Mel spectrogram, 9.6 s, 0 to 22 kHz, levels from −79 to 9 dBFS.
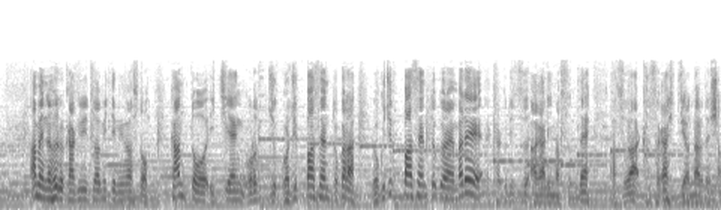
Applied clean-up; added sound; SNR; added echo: none; none; none; none.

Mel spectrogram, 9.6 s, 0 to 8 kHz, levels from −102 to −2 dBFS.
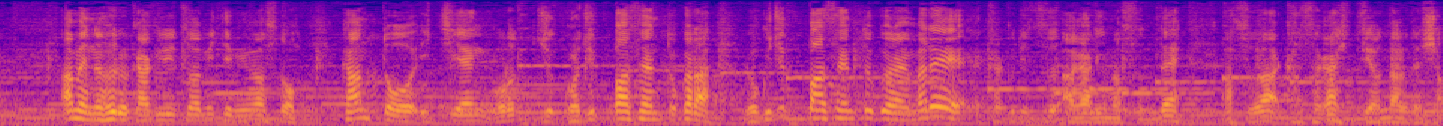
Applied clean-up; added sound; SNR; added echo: none; none; none; reverberation time 1.4 s.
